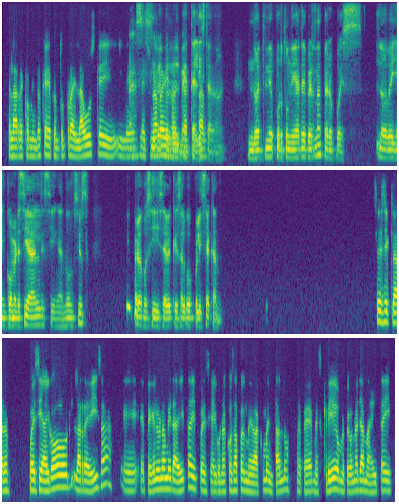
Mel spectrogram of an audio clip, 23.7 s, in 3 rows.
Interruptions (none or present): present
